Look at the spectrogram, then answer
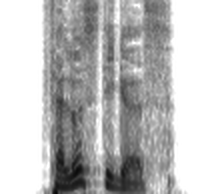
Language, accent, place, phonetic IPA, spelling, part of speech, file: German, Germany, Berlin, [fɛɐ̯ˈlʊstɪɡəs], verlustiges, adjective, De-verlustiges.ogg
- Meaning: strong/mixed nominative/accusative neuter singular of verlustig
